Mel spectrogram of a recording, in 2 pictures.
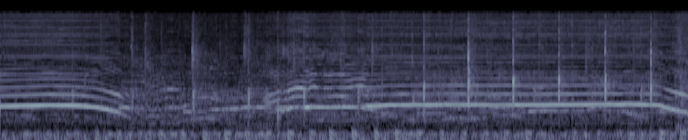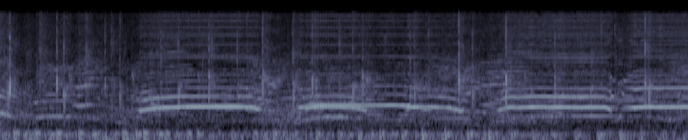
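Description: Worship singing: a high voice holds long drawn-out notes, each phrase ending in a downward slide, with short breaks between phrases.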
